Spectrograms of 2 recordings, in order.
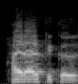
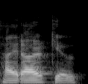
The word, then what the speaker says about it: hierarchical: Finally, we have, penultimately, we have as our fourth example of inheritance called hierarchical inheritance. Pardon my mispronunciation, it's hierarchical inheritance.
